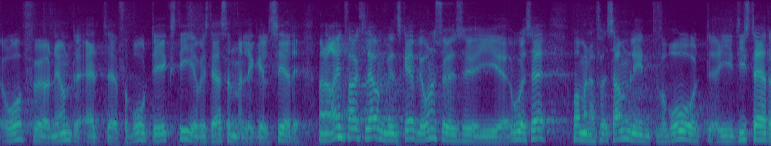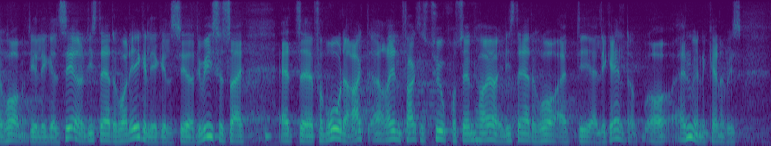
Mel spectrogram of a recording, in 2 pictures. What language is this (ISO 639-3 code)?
dan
